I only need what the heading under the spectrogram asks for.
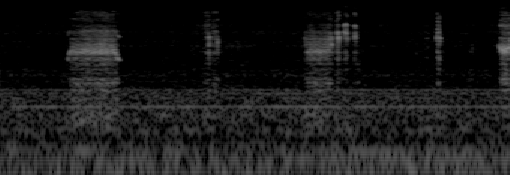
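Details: A barn owl pair in a nest box at the University of Florida calls quietly while preening each other: two breathy rasps with faint clicking between them, ending on a short third rasp.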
